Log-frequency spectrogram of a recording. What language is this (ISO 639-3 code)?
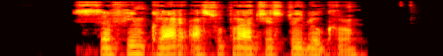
ron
